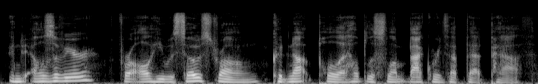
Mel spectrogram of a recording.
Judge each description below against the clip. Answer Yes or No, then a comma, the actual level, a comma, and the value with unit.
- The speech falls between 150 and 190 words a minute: No, average, 200 wpm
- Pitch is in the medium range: No, low, 120 Hz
